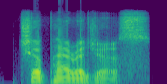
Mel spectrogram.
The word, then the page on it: Chaparejos: British English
